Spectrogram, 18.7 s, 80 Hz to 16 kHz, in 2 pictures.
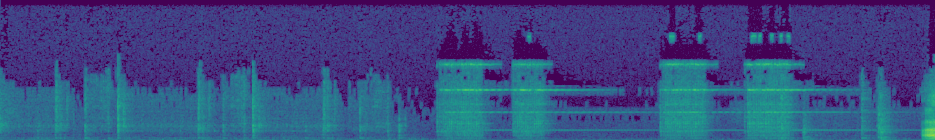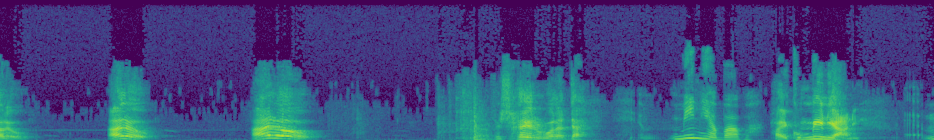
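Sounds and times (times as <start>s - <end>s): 
old telephone bell ringing: 4.0s - 11.1s
speech: 9.2s - 9.7s, 10.4s - 10.9s, 11.9s - 12.5s, 14.3s - 15.3s, 16.1s - 18.0s.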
